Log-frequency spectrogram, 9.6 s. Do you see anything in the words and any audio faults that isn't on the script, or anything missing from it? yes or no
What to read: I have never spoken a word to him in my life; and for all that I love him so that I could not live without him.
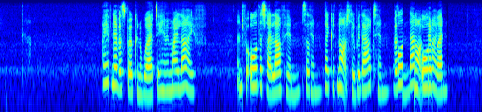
yes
